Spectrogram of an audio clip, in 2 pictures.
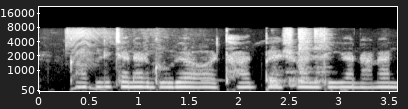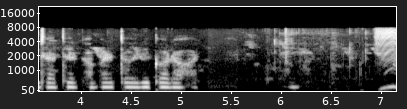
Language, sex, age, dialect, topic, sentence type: Bengali, female, <18, Rajbangshi, agriculture, statement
